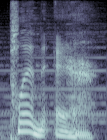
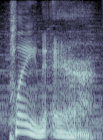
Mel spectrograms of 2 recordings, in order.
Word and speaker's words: plein air: open air or Outdoors the French pronounce it plan air others say plain air no matter how you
